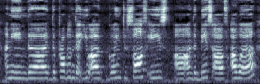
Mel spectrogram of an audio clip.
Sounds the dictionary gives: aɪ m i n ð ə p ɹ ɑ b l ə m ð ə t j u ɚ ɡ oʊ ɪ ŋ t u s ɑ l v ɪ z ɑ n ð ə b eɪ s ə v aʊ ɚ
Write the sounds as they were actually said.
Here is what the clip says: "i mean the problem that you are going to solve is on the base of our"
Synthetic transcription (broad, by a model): aɪ m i n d ə p ɹ ɑ b l ə m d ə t j u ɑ ɡ oʊ ɪ ŋ t u s ɑ l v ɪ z ɑ n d ə b eɪ s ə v aʊ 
